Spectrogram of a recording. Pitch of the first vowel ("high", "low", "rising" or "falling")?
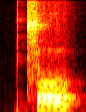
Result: low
